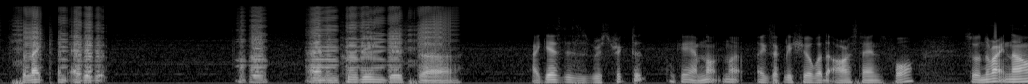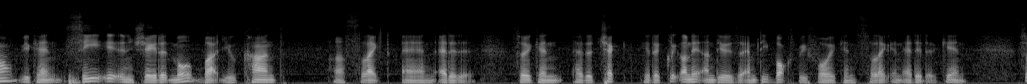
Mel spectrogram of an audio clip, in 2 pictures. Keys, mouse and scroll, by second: 0.3-0.7 scroll up 1, 0.7-1.6 scroll down 1, 1.6 click.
